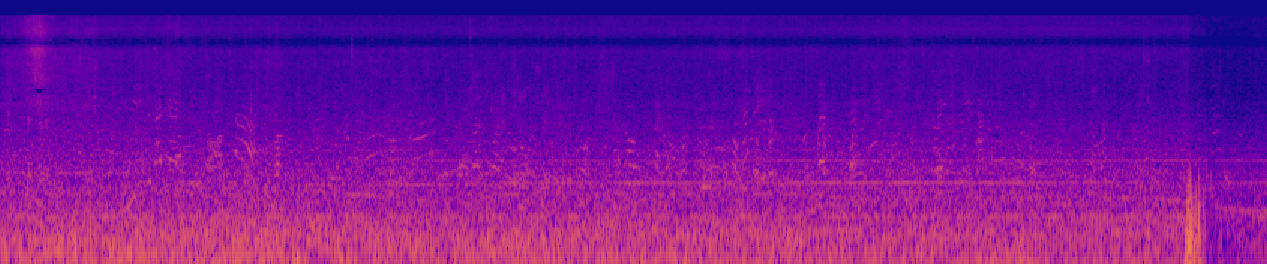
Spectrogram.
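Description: Water laps and swishes gently outdoors.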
